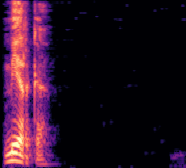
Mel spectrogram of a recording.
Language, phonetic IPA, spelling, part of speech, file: Russian, [ˈmʲerkə], мерка, noun, Ru-мерка.ogg
- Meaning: 1. measure(s), measurements 2. measuring rod, yardstick 3. yardstick, criterion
